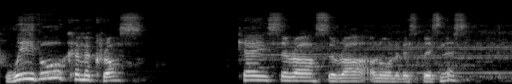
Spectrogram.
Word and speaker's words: sera: Now notice the S-E. How do we pronounce an E in French unless it is caveat E-S-E-T-E-R-E-Z? No. What I mean is, how do we pronounce an E without an accent on it unless it is E-R-E-S-E-T-E-Z? So it's not sera, which is will squeeze. Yeah, will squeeze. I want will be.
